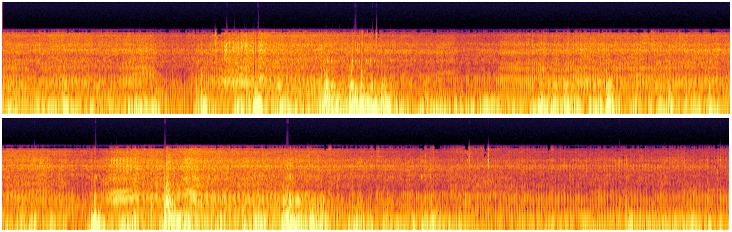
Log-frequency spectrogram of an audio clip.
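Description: Dirt bike engine heard from the rider's own helmet camera, revving up and down as it rides a rough dirt track. It pulls hard in two bursts of acceleration, about four seconds in and again about seventeen seconds in. Knocks and rumble from the bumpy ground run through it.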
